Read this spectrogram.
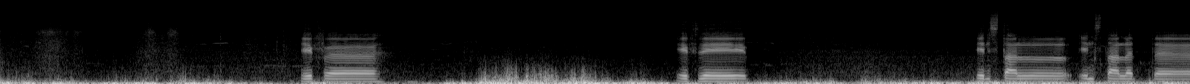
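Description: Wind blows strongly outdoors, rumbling against the microphone.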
